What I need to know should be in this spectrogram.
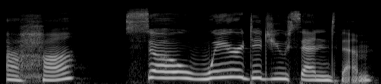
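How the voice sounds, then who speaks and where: A woman with a high voice gives casual let's play commentary. She talks in a chatty, playfully skeptical way, improvising dialogue as her game character. The sound is close and dry. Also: animated, extremely slow, darkish tone, no room sound. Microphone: close, dry microphone.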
